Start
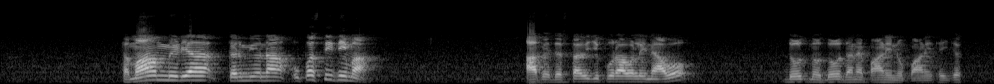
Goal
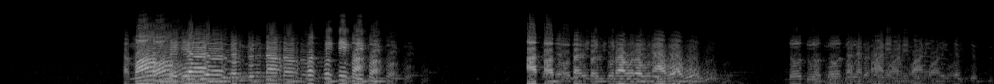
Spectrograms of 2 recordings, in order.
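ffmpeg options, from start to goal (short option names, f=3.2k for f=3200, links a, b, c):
-filter_complex "[0:a]aeval=exprs='if(lt(val(0),0),0.447*val(0),val(0))':c=same,aeval=exprs='0.447*(cos(1*acos(clip(val(0)/0.447,-1,1)))-cos(1*PI/2))+0.0316*(cos(5*acos(clip(val(0)/0.447,-1,1)))-cos(5*PI/2))+0.0562*(cos(7*acos(clip(val(0)/0.447,-1,1)))-cos(7*PI/2))':c=same,asplit=5[a][b][c][d][e];[b]adelay=170,afreqshift=-140,volume=-3.5dB[f];[c]adelay=340,afreqshift=-280,volume=-13.1dB[g];[d]adelay=510,afreqshift=-420,volume=-22.8dB[h];[e]adelay=680,afreqshift=-560,volume=-32.4dB[i];[a][f][g][h][i]amix=inputs=5:normalize=0,volume=-5.5dB"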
